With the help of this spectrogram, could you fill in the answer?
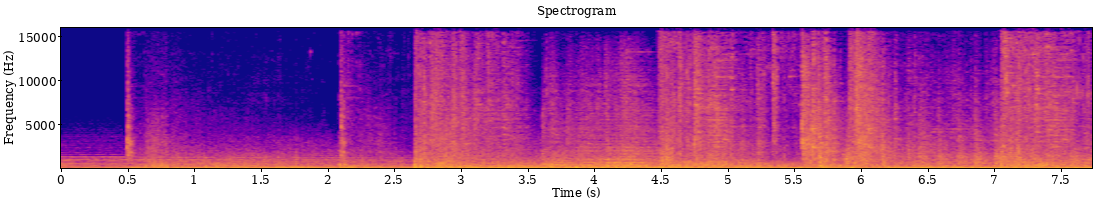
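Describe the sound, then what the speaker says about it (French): Depth-charge explosions rock a submarine in a WWII undersea battle, a loud booming and rattling that crashes in suddenly and keeps the hull shuddering with heavy low rumbles and metallic clatter throughout. "Les explosions secouent le sous-marin."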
